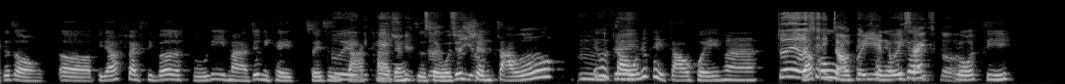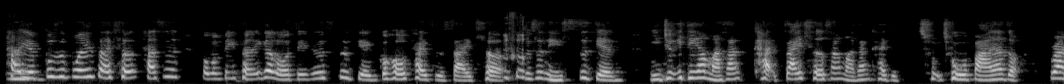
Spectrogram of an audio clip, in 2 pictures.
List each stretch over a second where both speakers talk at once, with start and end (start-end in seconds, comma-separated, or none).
3.3-4.9, 8.0-9.7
